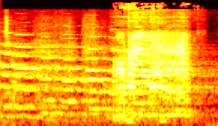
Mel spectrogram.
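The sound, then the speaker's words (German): A shrill, wavering tone from a stubborn, apparently clogged organ pipe squeals like a pig during practice, swelling louder and harsher midway before easing off, heard alone with no speech over it. “dann quickte sie wie ein Schwein.”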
